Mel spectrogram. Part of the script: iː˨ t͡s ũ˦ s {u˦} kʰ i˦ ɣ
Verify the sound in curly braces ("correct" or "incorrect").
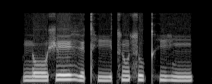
correct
